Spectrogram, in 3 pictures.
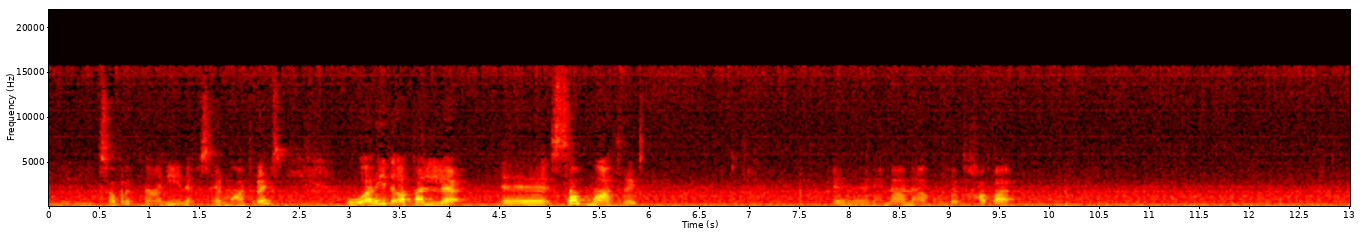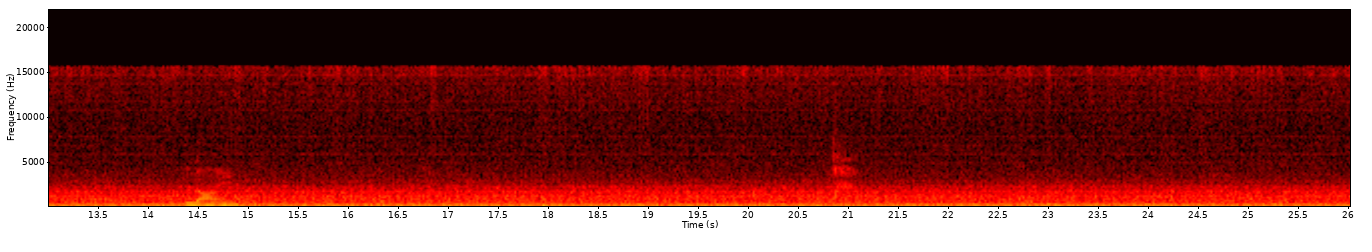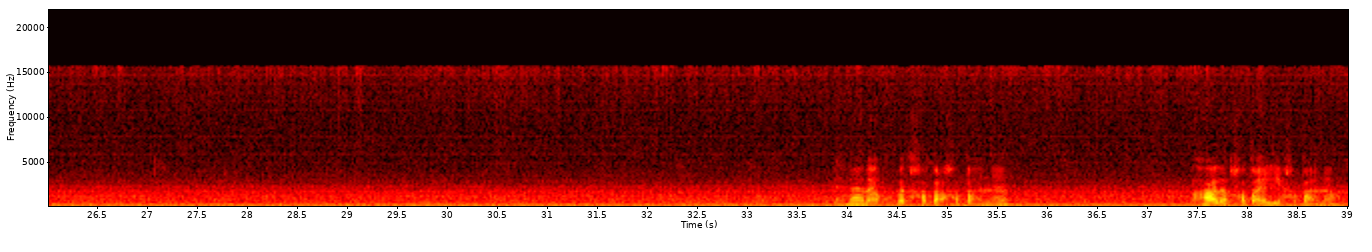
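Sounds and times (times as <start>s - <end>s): low mechanical hum: 0.0s - 39.0s.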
